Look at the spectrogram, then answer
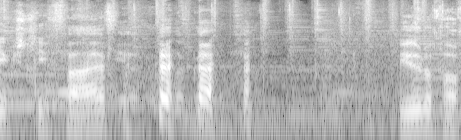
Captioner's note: laughs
